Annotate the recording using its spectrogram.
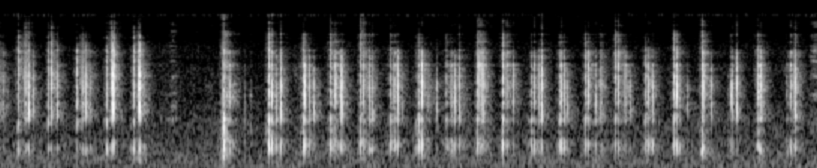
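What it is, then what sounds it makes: Painted wooden Christmas decoration. Long nails tap quickly on the painted front of a flat, solid, painted wooden Christmas cutout of Mrs Claus, a tree and Santa, held in both hands. Around thirty bright, dry clicks with no ring come in a steady rhythm, broken by a short silence and a single sharper tap just after two seconds.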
